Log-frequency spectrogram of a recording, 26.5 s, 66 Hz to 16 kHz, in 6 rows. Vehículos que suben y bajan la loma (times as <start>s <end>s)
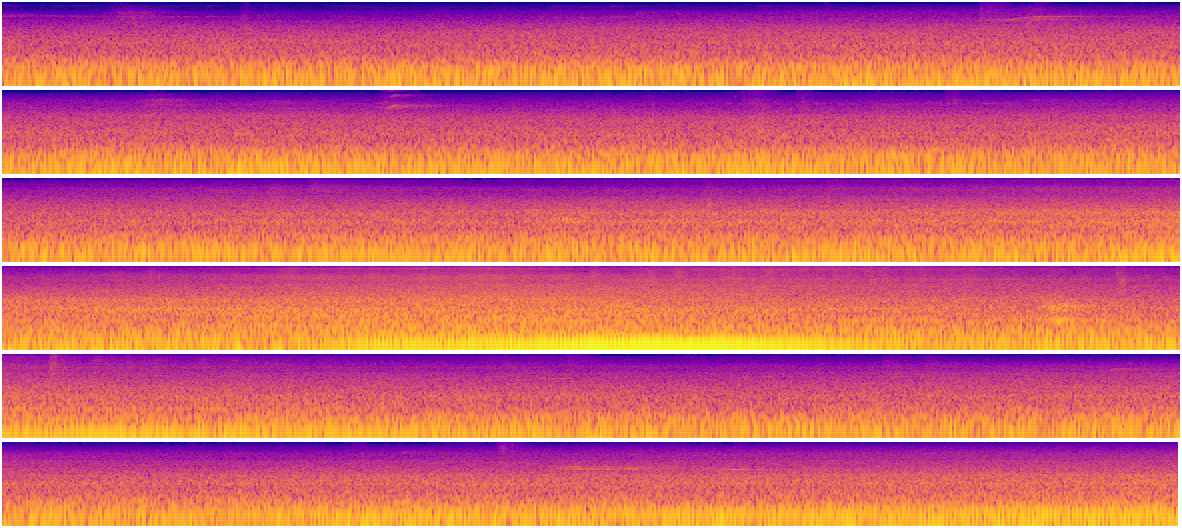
9.0s 26.4s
